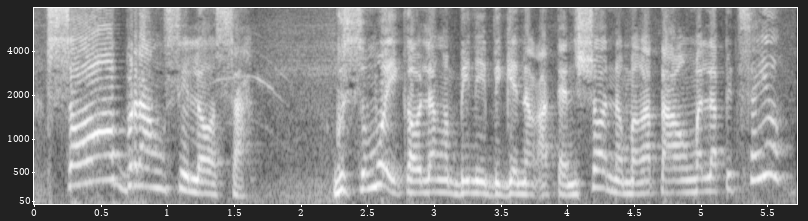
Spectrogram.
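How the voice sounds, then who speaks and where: A woman's voice: on the high side, sharp tone, a little hiss or hum. A Filipino woman acting in a radio drama as a critical, scolding middle-aged mother.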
